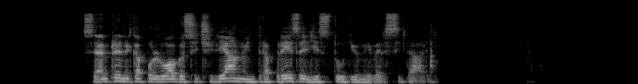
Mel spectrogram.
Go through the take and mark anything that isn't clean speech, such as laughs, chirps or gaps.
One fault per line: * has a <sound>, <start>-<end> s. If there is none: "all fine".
all fine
